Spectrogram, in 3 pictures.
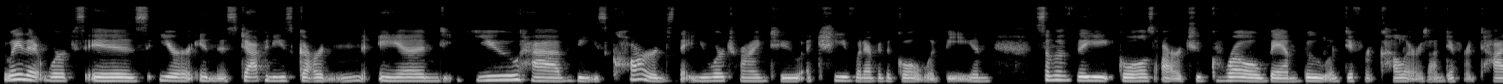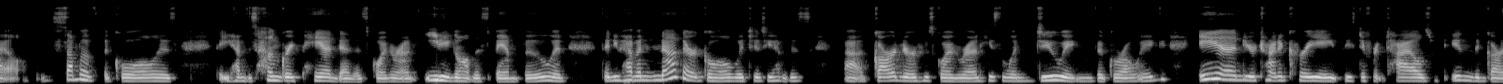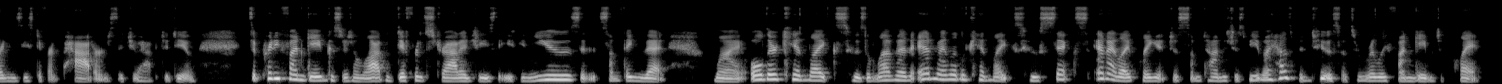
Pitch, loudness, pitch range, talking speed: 170 Hz, -19 LUFS, 155-190 Hz, 210 wpm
